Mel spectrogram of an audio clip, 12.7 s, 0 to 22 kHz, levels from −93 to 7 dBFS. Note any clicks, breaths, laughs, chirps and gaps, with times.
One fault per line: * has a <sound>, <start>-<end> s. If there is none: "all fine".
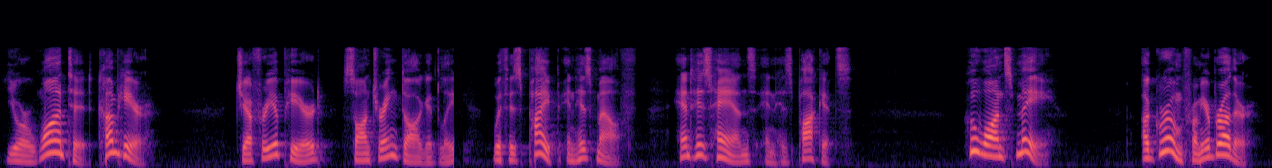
* has a dropout, 4.5-4.6 s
